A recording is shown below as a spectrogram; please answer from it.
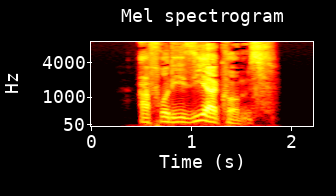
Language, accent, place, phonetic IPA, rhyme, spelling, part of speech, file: German, Germany, Berlin, [afʁodiˈziːakʊms], -iːakʊms, Aphrodisiakums, noun, De-Aphrodisiakums.ogg
- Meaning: genitive singular of Aphrodisiakum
